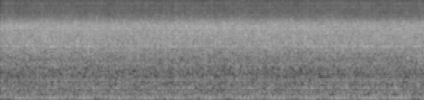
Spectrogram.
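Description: Flour-coated chicken strips frying in hot oil in a skillet: a steady, even sizzle.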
